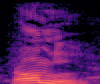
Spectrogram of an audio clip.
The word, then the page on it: romi: Ansus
